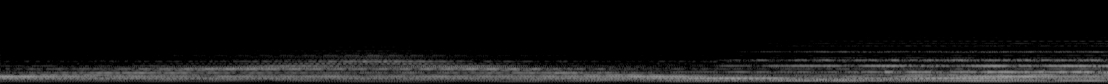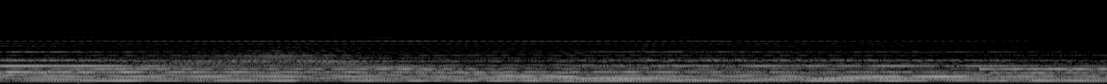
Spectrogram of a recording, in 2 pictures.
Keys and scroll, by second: 1.1 z, 5.0 typing, 7.4 Return, 14.0 5, 14.4-19.9 Return.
